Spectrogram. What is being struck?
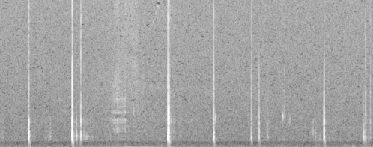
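Small cardboard box tapped with metal fingertip picks.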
